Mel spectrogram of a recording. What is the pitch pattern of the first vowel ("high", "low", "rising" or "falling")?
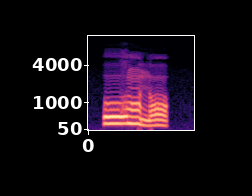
high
